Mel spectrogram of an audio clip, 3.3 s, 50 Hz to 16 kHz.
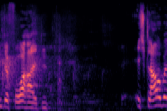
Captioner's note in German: Beifall CDU und BÜNDNIS 90/DIE GRÜNEN - Zurufe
